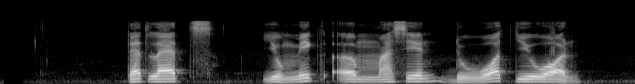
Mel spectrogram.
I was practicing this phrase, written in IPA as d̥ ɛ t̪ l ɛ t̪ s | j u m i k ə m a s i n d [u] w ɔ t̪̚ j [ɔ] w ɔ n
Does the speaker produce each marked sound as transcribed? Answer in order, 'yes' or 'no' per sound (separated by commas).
yes, no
